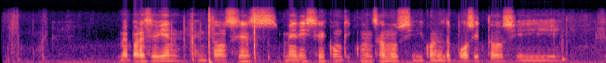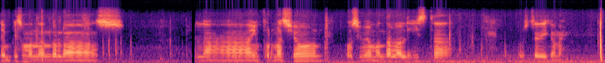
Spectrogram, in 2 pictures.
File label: whatsapp ptt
